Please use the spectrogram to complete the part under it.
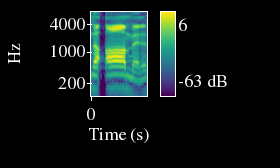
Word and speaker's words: Naaman: It's Naaman. It's three syllables.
